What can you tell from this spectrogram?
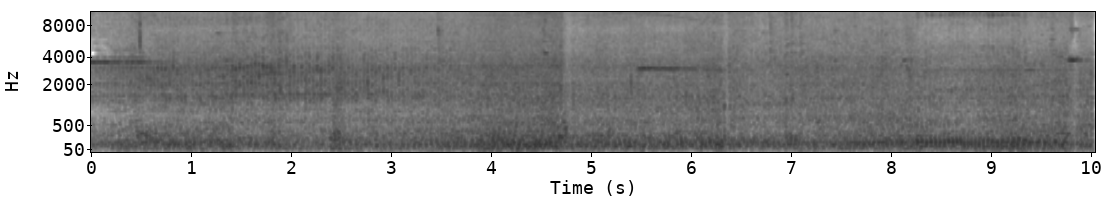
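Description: Police vehicles, a jeep and an SUV, driving up and pulling in on a road, with steady engine and tyre noise.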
